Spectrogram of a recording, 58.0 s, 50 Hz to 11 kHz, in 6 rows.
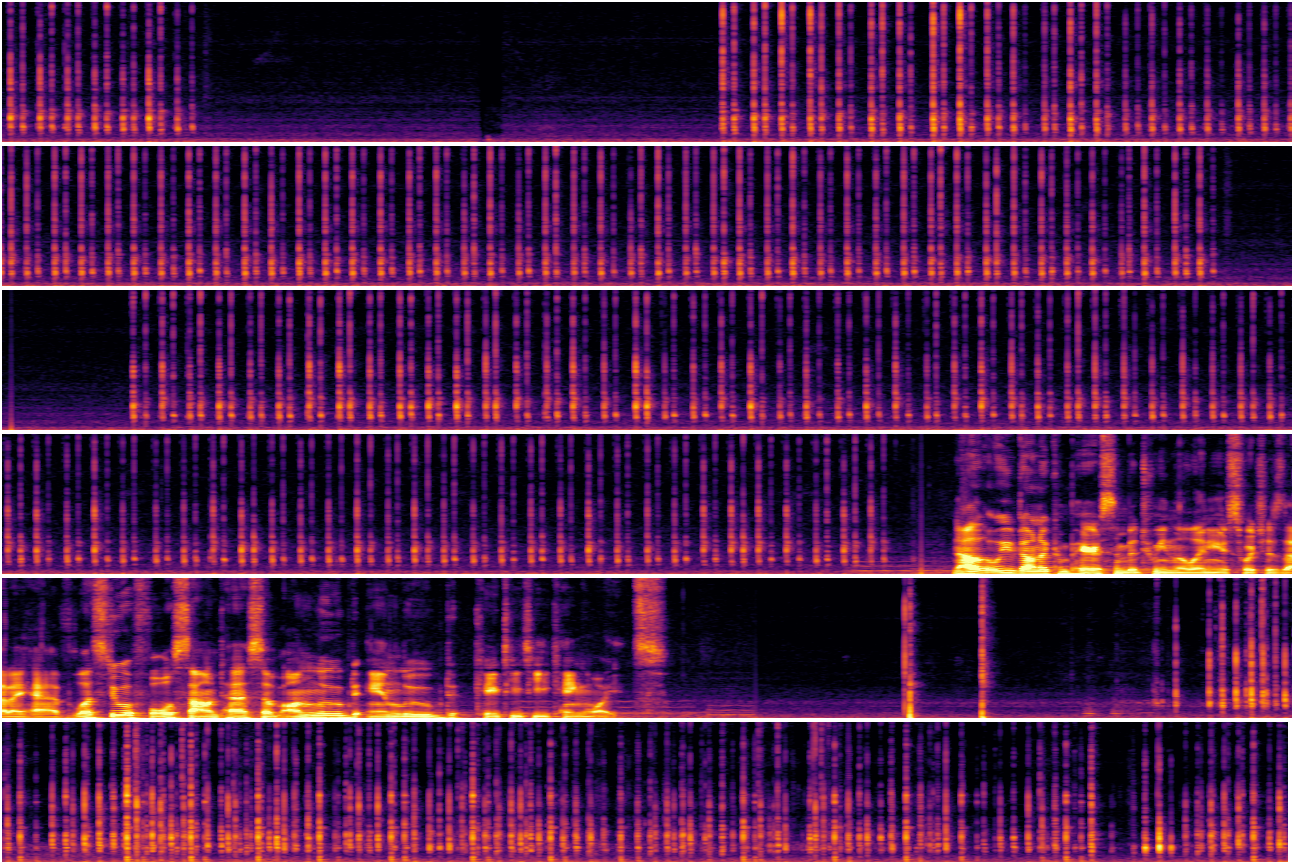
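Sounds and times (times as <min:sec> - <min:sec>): mechanical keyboard typing: 0:00.0 - 0:01.5, 0:05.4 - 0:18.8, 0:20.3 - 0:35.8, 0:47.3 - 0:58.0.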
